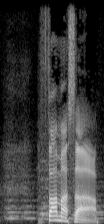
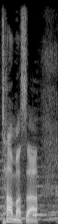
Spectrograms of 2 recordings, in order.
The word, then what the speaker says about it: Thamasa: Thamasa, which probably I was the only one who made the mistake of pronouncing it Thamasa.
